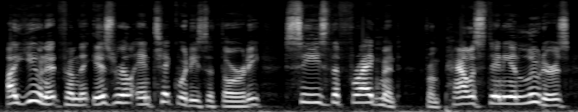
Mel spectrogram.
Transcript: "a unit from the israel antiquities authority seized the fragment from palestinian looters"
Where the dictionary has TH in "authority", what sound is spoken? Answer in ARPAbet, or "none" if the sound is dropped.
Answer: TH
